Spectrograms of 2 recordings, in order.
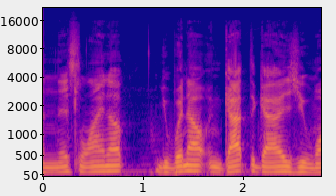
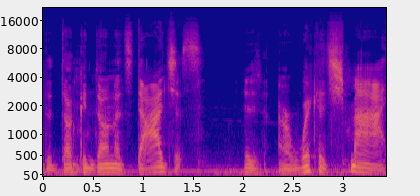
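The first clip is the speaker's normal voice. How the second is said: awful, clearly fake, put-on Boston accent; 4 semitones lower, 9 dB quieter than usual. Told he sounds like a boston jerk, showing a terrible boston accent. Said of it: "if I was trying to be a Boston asshole, I'd say".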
